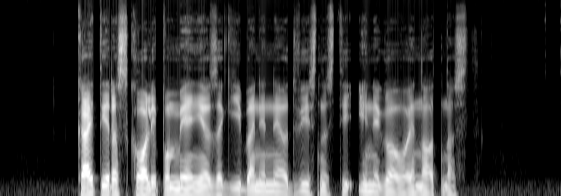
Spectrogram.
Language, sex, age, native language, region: Slovenian, male, 30-49, Slovenian, Southeast Slovenia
